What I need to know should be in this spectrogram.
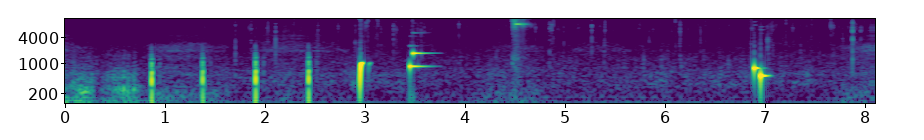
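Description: Short electronic game ticks and chimes sound as coins are tallied.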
